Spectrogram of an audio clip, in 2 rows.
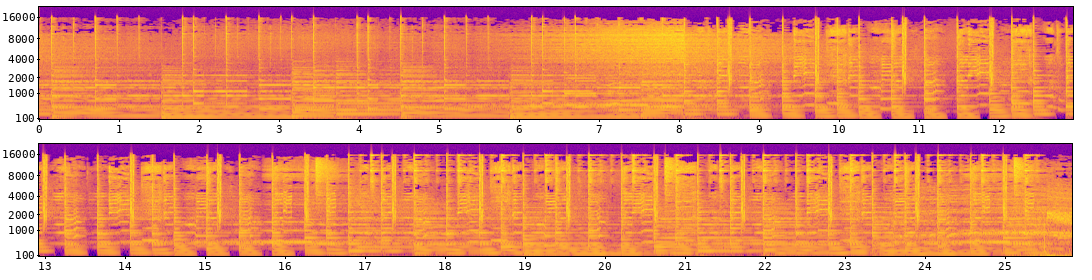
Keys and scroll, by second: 2.8 super+Right, 4.0 super+s, 11.3 super+s, 14.3 super+c, 19.5 super+s, 25.0 super+s.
